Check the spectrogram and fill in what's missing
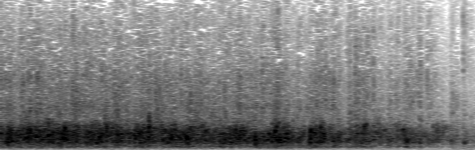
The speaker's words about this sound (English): Come on, praise Him right now and clap your hands.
